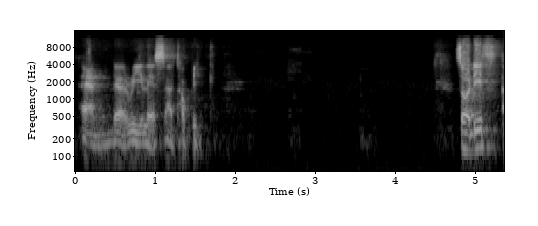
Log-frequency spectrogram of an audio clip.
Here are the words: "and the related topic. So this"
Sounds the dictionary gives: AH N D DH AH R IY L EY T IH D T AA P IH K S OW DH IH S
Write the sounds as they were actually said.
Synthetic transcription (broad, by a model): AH N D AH R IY L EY S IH T AA P IH K S OW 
